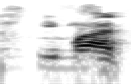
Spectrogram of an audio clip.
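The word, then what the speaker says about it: Štimac: Especially the fact that Igor Stimac has been appointed as, and by the way, the pronunciation is Igor Stimac. – Stimac.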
